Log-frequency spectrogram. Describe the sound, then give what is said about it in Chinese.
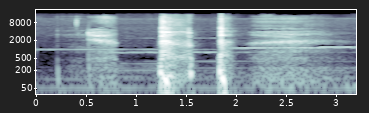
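Two harsh, loud coughs in quick succession from a character in a radio drama, set between quieter breathy stretches. “德里特里便咳嗽了两声，继续说下去”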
